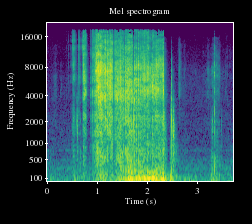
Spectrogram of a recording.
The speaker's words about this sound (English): Also me. That was me. That was actually ripping a paper, though.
